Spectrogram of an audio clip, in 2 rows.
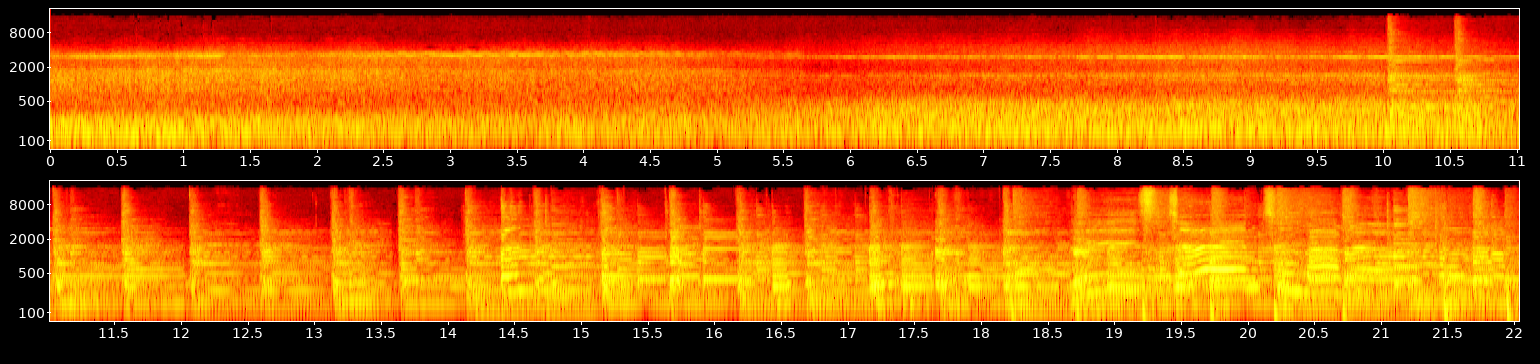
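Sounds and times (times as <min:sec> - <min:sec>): engine rumble: 0:00.0 - 0:22.0.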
